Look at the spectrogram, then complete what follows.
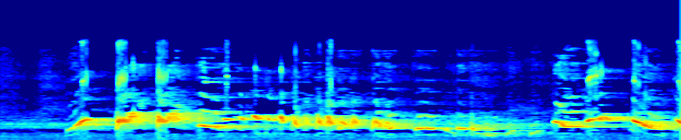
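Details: Sooty-headed bulbul (kutilang) singing a full-filler 'isian' master song for training birds, in a gacor style with magpie-robin-type phrases; a continuous warbled, slurred phrase sliding up and down, with a short pause and then a bright rising restart.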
